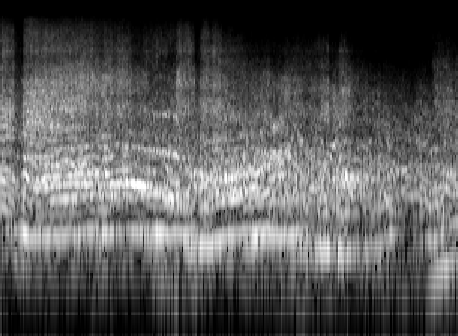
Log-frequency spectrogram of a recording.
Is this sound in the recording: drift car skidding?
yes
